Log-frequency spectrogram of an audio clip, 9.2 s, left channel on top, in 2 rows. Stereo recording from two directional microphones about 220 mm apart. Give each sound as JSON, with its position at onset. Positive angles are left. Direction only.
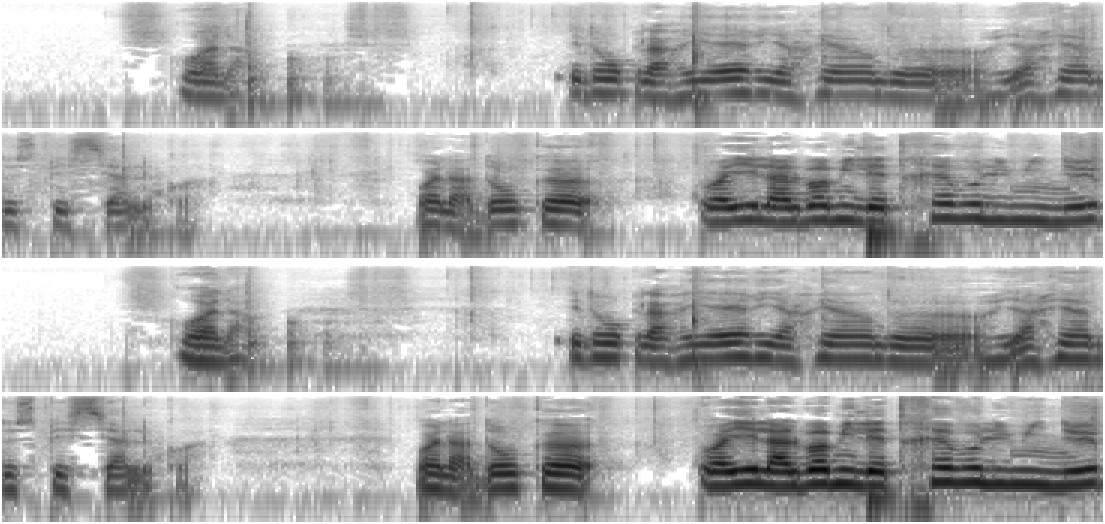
{"t": 0.7, "sound": "speech", "side_deg": -40}
{"t": 2.3, "sound": "speech", "side_deg": -40}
